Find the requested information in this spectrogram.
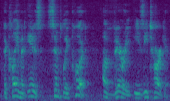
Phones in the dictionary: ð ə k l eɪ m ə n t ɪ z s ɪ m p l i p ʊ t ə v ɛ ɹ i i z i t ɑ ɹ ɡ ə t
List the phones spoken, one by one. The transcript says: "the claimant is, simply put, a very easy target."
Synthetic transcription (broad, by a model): ð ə k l eɪ m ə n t ɪ z s ɪ m p l i p ʊ t ə v ɛ ɹ i i z i t ɑ ɹ ɡ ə t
